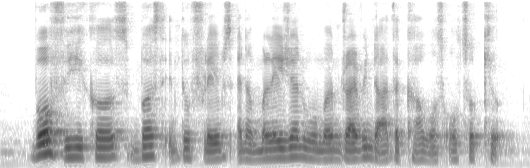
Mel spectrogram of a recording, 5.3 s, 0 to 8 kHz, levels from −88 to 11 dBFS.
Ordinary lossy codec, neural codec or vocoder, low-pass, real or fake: none; none; none; real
